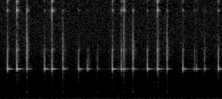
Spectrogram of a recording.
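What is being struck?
Stemmed wine glass with water.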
